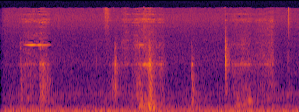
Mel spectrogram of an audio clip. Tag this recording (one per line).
iron
shiny
bolt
